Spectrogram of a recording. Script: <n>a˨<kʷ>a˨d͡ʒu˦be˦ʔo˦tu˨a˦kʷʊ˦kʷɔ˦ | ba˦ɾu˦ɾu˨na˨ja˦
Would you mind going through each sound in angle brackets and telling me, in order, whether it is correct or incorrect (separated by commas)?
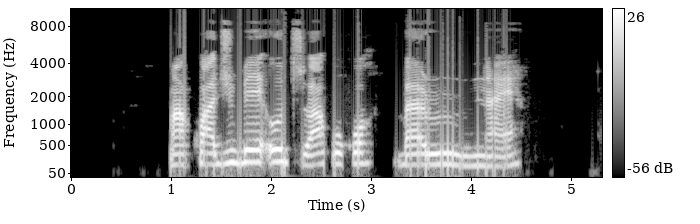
incorrect, correct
